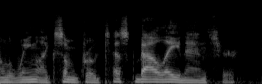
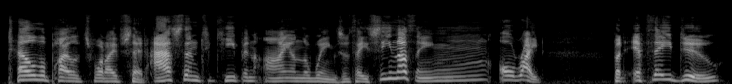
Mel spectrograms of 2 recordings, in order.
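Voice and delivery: higher, insistent plea; pleading; 6 semitones higher, 4 dB louder than usual. A narrator's reading. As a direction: urge her to pass the warning on. Urgent plea to stewardess.

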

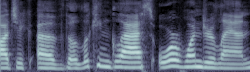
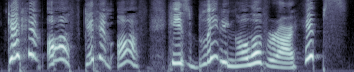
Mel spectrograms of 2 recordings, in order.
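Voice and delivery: much higher and louder shriek; shrilling; 12 semitones higher, 9 dB louder than usual. Acted. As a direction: shriek it in disgust.

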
